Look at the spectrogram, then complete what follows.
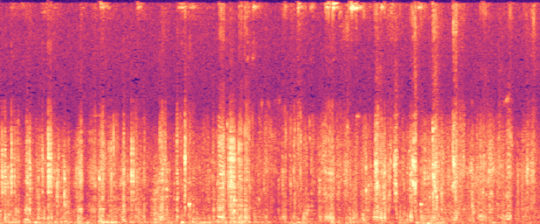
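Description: Donkey cart rolling over a stony dirt road: a steady, irregular clatter of the cart jolting on rocks, mixed with the donkey's hoofbeats.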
